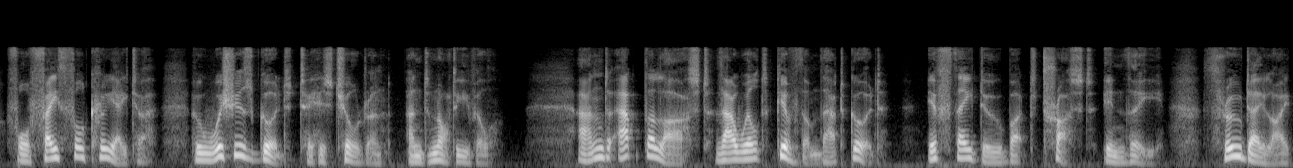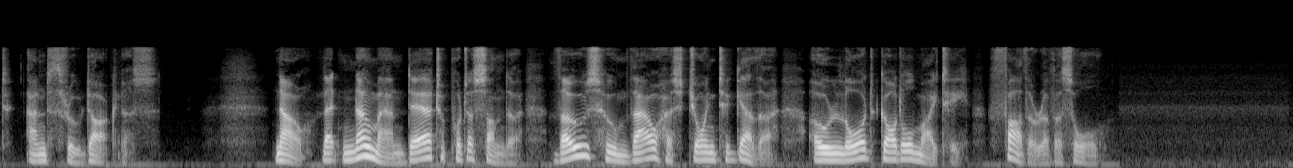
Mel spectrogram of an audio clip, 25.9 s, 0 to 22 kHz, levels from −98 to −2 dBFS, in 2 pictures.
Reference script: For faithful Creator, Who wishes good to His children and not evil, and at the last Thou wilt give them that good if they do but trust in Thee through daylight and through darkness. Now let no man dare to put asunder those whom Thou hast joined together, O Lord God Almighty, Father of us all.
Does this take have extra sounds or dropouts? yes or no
no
